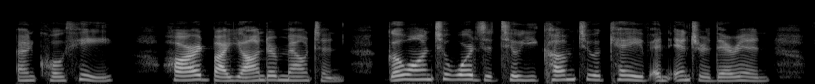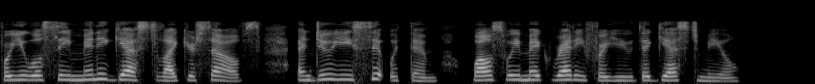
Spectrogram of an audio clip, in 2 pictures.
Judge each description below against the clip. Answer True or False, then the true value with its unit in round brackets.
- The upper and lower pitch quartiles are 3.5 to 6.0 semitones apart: False (2.9 semitones)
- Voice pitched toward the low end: False (195 Hz)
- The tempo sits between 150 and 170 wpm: True (160 wpm)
